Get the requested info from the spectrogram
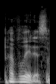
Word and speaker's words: Pavlidis: And my guest today is Nick Pavlidis.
